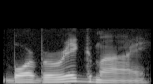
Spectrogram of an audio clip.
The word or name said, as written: borborygmi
